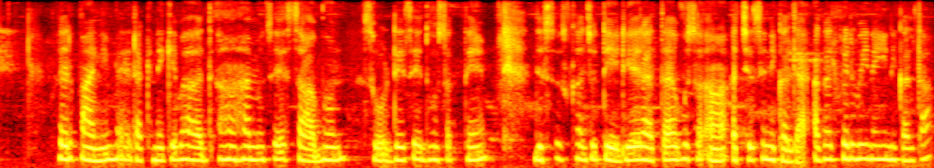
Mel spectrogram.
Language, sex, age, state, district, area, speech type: Hindi, female, 18-30, Madhya Pradesh, Seoni, urban, spontaneous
